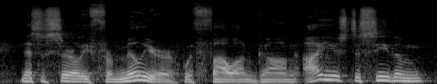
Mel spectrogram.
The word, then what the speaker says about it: Falun Gong: I'll share with you like you say what Falun Gong is it's a simple spiritual meditation Jason it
